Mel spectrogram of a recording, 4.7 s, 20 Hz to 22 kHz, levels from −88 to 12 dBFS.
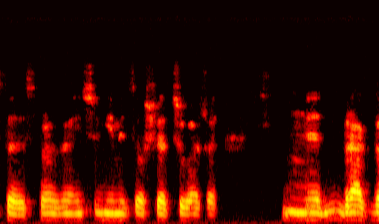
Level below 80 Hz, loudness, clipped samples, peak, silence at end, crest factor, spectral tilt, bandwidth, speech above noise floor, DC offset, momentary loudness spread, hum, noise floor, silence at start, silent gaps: -72 dBFS; -22 LUFS; under 0.1%; -4 dBFS; 0 s; 18 dB; -8 dB/octave; 6 kHz; 45 dB; under 0.1%; 11 LU; none; -66 dBFS; 0.1 s; none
